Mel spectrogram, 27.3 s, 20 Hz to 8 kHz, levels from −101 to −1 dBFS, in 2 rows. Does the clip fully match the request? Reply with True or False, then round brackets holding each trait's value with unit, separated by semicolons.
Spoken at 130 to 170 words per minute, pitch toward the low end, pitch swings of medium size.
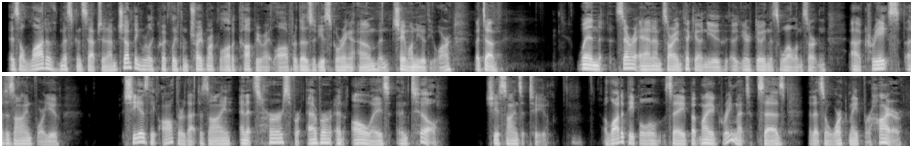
False (195 wpm; 90 Hz; 3.4 semitones)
